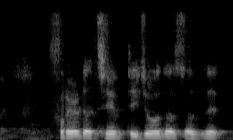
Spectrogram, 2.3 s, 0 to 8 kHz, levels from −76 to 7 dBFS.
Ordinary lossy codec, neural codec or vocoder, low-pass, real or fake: AAC, 48 kbps; codec, 16 kHz, 1.1 kbps, Voila-Tokenizer; 7.2 kHz; fake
